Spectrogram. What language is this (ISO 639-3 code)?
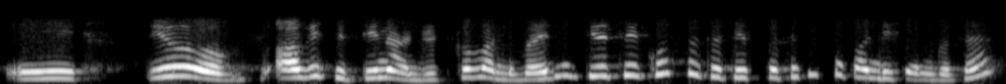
nep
